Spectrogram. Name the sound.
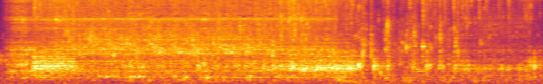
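tap water running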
